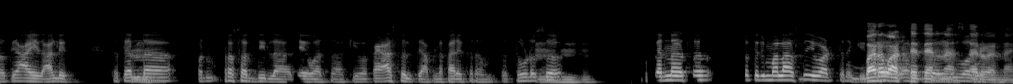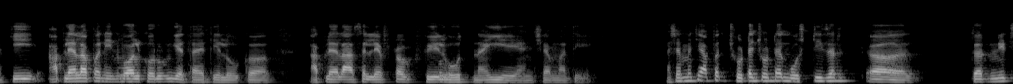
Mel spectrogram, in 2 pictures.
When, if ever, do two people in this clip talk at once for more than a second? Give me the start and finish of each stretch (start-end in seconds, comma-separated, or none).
8.7-10.1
